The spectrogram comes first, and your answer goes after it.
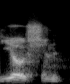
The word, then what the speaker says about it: yoshi: is a yosh right y-o-s-h-i is how it's spelled but it's pronounced yoshin basically means check right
